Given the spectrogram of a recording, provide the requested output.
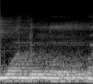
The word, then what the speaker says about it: Guolo: in the eye and say my name correctly it's guolo by the way but he got that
